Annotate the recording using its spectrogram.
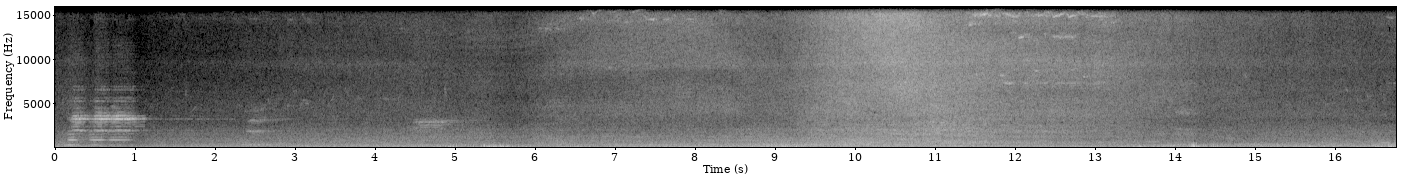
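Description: Road traffic on a hill road: a vehicle horn sounds for about a second right at the start, and two short, fainter horn toots follow, over a steady low engine rumble. A rush of noise swells and fades in the middle.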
